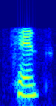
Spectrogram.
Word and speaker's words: Kent: When you type in my name is spelled Krush with a K, K-R-U-S-H. My last name is Kent, K-E-N-T.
